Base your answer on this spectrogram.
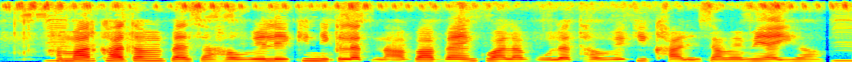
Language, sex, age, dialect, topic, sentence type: Bhojpuri, female, 18-24, Western, banking, question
